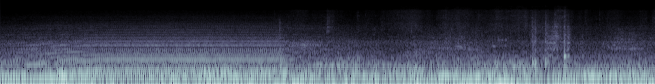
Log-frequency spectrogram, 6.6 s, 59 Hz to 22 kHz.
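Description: Nissan Kicks e-POWER at full power in a lane-change manoeuvre: its 1.2-litre petrol generator engine revs up and holds a steady drone for about two seconds, then drops away, over low road and drivetrain rumble. A few short sharp noises come near the end.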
